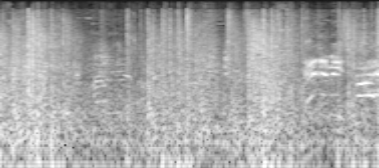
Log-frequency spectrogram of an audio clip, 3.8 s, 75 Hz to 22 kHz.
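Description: Rapid gunfire from triple-star veteran snipers in a Company of Heroes 2 esports match, crackling steadily amid dense battle noise with other weapons and explosions layered throughout.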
